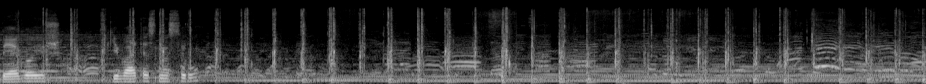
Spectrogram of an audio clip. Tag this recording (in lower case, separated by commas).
speech, inside a public space, music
